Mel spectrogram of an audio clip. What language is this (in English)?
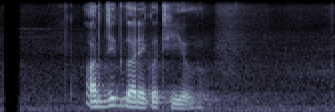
Nepali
